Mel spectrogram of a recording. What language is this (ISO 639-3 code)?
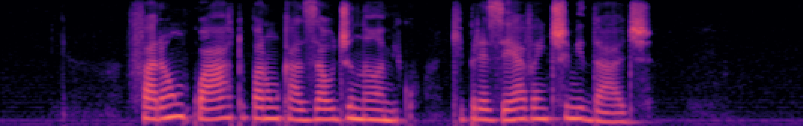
por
